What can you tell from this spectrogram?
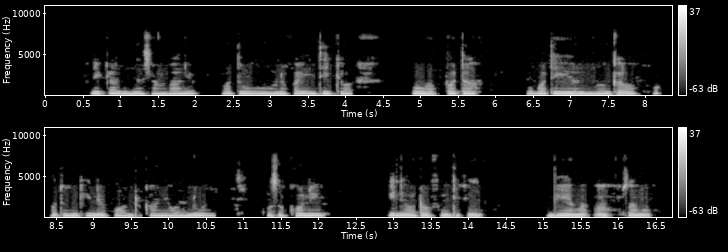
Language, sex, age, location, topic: Swahili, female, 25-35, Wajir, agriculture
